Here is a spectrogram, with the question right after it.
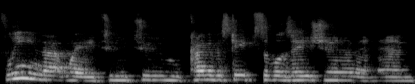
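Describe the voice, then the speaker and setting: A woman speaks with an American accent and a somewhat breathy quality. Her intonation stays fairly even. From North Carolina. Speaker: author. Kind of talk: casual chat. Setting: video call.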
